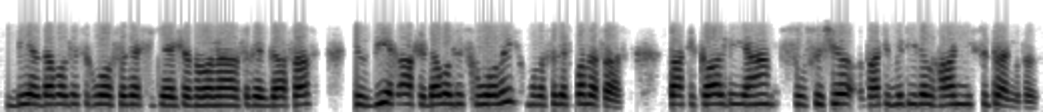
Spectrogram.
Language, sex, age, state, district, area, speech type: Kashmiri, male, 30-45, Jammu and Kashmir, Bandipora, rural, conversation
